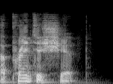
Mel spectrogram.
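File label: "apprenticeship", English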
